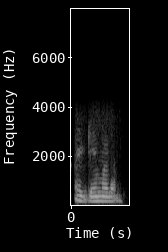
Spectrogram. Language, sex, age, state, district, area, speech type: Odia, female, 45-60, Odisha, Balasore, rural, conversation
